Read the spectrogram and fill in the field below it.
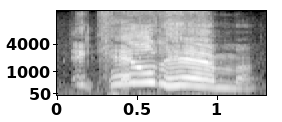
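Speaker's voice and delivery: very high, very loud, shrill emotional shout. Delivering a scripted line after being reminded to put emotion in it: with emotion. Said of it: "emotion in your voice".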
